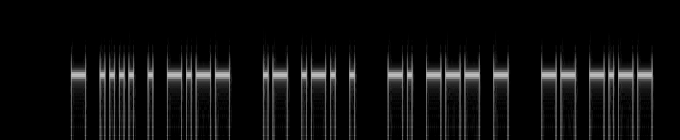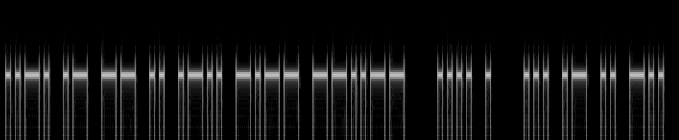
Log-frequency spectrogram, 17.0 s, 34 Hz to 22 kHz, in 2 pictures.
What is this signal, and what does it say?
Morse code, heard as a keyed tone, about 20 wpm, 700 Hz. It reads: THEY ARE NOT MY FAMILY, HE SAID
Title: Sentences from Top 1100 Words 20wpm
